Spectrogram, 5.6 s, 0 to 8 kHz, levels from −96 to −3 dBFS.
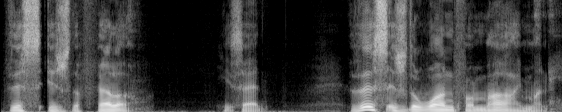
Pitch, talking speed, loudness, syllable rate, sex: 95 Hz, 140 wpm, -19 LUFS, 4.2 syllables/s, male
